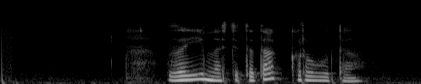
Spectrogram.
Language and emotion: Russian, positive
